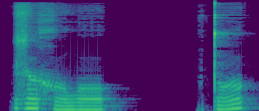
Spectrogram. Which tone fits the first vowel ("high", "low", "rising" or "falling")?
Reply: high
